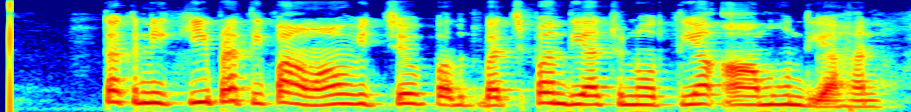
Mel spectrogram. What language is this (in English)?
Punjabi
